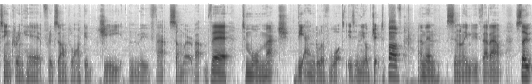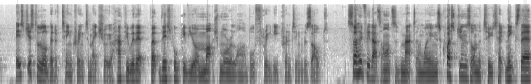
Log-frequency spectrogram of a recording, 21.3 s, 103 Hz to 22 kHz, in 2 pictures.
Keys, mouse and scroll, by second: 0.6 shift+z, 1.9 g, 6.3 shift+z, 6.7 click, 7.1 shift+z, 8.1 g, 10.4-10.8 scroll down 2, 10.8 Tab, 11.3-11.7 scroll down 2, 11.9 click, 17.5 shift+middle click.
